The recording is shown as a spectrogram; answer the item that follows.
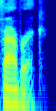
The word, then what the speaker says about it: fabric: To pronounce fabric, have in mind that the size of the syllable indicates where the accent or stress is. In this case, the accent is in the first syllable, corresponding to fab.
